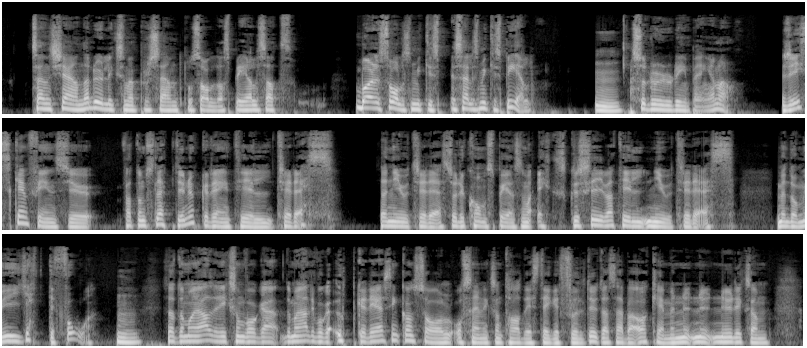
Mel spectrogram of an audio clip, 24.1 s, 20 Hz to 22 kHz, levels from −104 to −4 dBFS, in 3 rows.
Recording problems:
none

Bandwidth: 14.5 kHz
